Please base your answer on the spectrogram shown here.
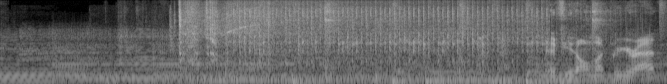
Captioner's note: starting up tractor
